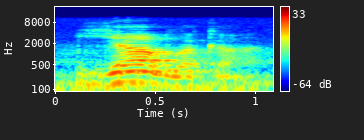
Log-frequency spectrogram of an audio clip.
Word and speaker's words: яблоко: дар ин ҷо ду ҳарфи о а хонда мешаванд ва аломати задан ё ударение гӯем дар ҳарфи я аст. яблоко, яблоко, яблоко, яблоко яъне себ.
